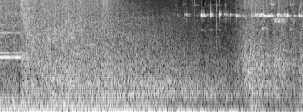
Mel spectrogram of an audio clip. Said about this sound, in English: The projectile for my gun passed through Carol's desk and into the bot, destroying them both.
